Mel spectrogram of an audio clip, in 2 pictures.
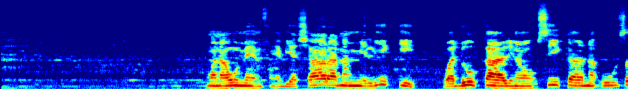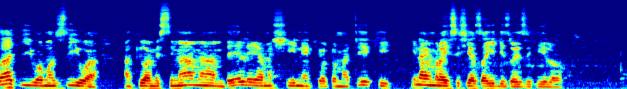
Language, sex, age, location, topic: Swahili, male, 18-24, Dar es Salaam, finance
